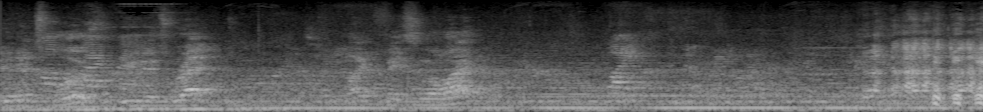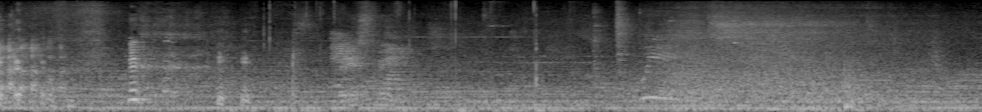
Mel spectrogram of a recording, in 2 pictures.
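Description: A crowd of adults chatter nearby in an enclosed corridor.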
